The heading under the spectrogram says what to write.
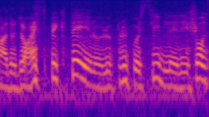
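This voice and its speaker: The speaker's pitch swings very widely while noticeable background noise runs underneath. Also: man. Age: 30s. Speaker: taxi driver. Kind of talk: archival TV interview answer. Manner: hesitant, casual.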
